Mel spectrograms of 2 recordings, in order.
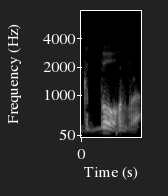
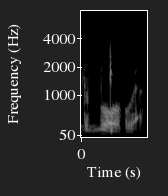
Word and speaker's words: Guevara: Sammy Guevara. Yeah, you got to say it like that. Sammy Guevara.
